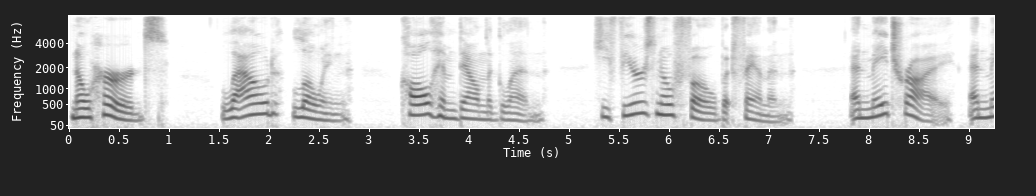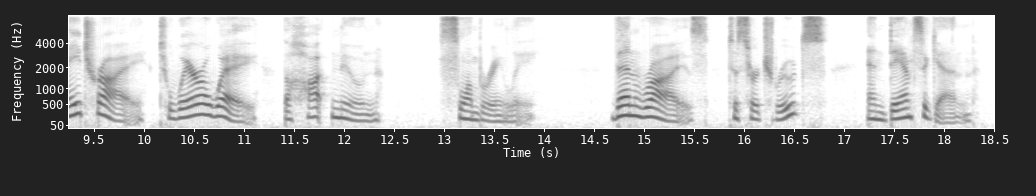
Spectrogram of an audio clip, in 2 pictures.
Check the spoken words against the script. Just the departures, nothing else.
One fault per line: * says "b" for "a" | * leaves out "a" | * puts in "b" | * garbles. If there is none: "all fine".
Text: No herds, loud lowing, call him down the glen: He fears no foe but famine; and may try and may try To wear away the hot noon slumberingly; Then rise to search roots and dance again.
all fine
